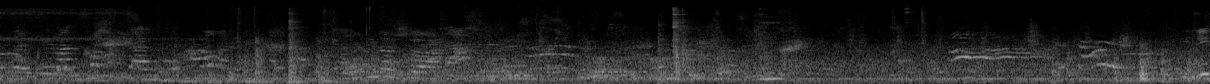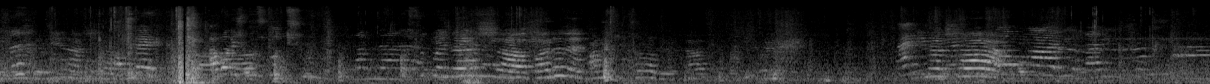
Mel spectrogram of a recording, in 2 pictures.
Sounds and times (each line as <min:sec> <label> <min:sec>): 0:00.0 Subway ride 0:24.2
0:00.0 Tram ride 0:24.2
